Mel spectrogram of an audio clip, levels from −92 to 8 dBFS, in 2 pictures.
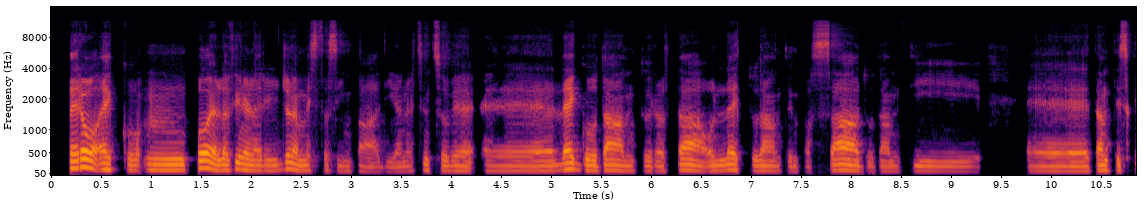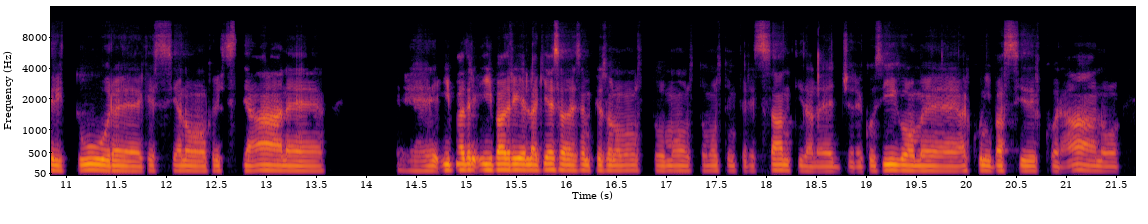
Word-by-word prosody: Però 165 Hz, +2 st, +8 dB
ecco, 130 Hz, -3 st, 0 dB
mhmm, 120 Hz, -1 st, +1 dB
poi 160 Hz, -1 st, +8 dB
alla 120 Hz, -2 st, +5 dB
fine 125 Hz, +1 st, +2 dB
la 110 Hz, -1 st, 0 dB
religione 115 Hz, +5 st, 0 dB
a -, -, +1 dB
me 110 Hz, 0 st, -1 dB
sta 110 Hz, +1 st, -10 dB
simpatica, 95 Hz, -2 st, -10 dB
nel 100 Hz, +1 st, -11 dB
senso 115 Hz, -3 st, -6 dB
che, 105 Hz, -1 st, -3 dB
ehm, 105 Hz, 0 st, -4 dB
leggo 125 Hz, -3 st, +3 dB
tanto 110 Hz, -3 st, -1 dB
in -, -, -4 dB
realtà, 105 Hz, +2 st, 0 dB
ho 100 Hz, +2 st, -2 dB
letto 115 Hz, 0 st, -1 dB
tanto 105 Hz, -1 st, -4 dB
in 100 Hz, -, -12 dB
passato, 110 Hz, -1 st, 0 dB
tanti 100 Hz, -1 st, -9 dB, 0.4 s
ehm, 100 Hz, 0 st, -2 dB
tante 115 Hz, +2 st, -1 dB
scritture 110 Hz, -2 st, +2 dB
che 110 Hz, -, -7 dB
siano 105 Hz, -2 st, -2 dB
cristiane, 105 Hz, -1 st, -1 dB, 0.7 s
ehm 105 Hz, -1 st, -6 dB
i 120 Hz, -, +3 dB
padri 125 Hz, 0 st, +3 dB
i 125 Hz, -, +4 dB
padri 125 Hz, 0 st, +6 dB
della 120 Hz, -1 st, +5 dB
chiesa 125 Hz, +1 st, +2 dB
ad 115 Hz, -, +2 dB
esempio 115 Hz, 0 st, -2 dB
sono 110 Hz, 0 st, -2 dB
molto, 110 Hz, -1 st, -7 dB
molto, 110 Hz, 0 st, -6 dB
molto 110 Hz, 0 st, -8 dB
interessanti 110 Hz, +2 st, -4 dB
da 100 Hz, -2 st, -6 dB
leggere, 95 Hz, 0 st, -7 dB
così 115 Hz, +4 st, +1 dB
come 105 Hz, -3 st, 0 dB
alcuni 105 Hz, +2 st, -3 dB
passi 110 Hz, +1 st, -3 dB
del 105 Hz, -1 st, -3 dB
Corano, 100 Hz, -1 st, -5 dB
110 Hz, 150 wpm, -23 LUFS, 105-115 Hz, 0.7 s, Però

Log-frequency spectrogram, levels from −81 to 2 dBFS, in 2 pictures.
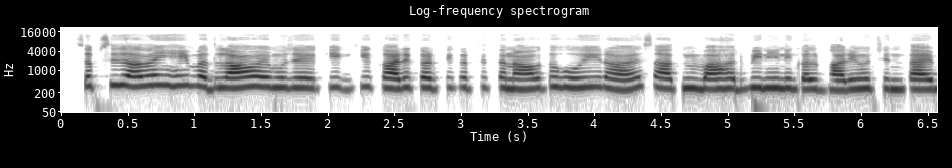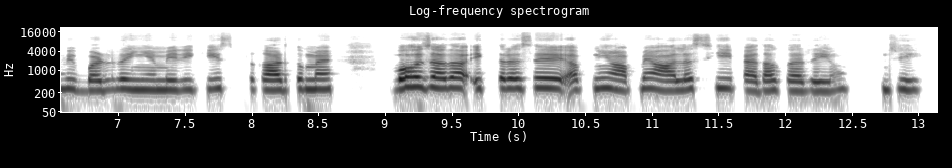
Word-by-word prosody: सबसे 340 Hz, +2 st, -4 dB
ज़्यादा 330 Hz, 0 st, +3 dB
यही 345 Hz, -1 st, -3 dB
बदलाव 295 Hz, -1 st, +4 dB
है 310 Hz, -1 st, +3 dB
मुझे 290 Hz, -1 st, -2 dB
कि 300 Hz, +1 st, -10 dB
कि 265 Hz, +5 st, -12 dB
ये -, -, -8 dB
कार्य 280 Hz, +1 st, +4 dB
करते-करते 290 Hz, 0 st, -4 dB
तनाव 265 Hz, -1 st, +1 dB
तो 310 Hz, +3 st, -6 dB
हो 295 Hz, -1 st, -1 dB
ही 305 Hz, +1 st, -3 dB
रहा 265 Hz, -4 st, 0 dB
है। 275 Hz, +4 st, -1 dB
साथ 285 Hz, -4 st, +1 dB
में 280 Hz, -1 st, 0 dB
बाहर 265 Hz, 0 st, +2 dB
भी 290 Hz, +1 st, -2 dB
नहीं 285 Hz, 0 st, +1 dB
निकल 265 Hz, -1 st, -2 dB
पा 245 Hz, -, +4 dB
रही 250 Hz, +2 st, 0 dB
हूँ 270 Hz, 0 st, 0 dB
चिंताएँ 255 Hz, -1 st, 0 dB
भी 265 Hz, 0 st, -3 dB
बढ़ 235 Hz, -, -1 dB
रही 260 Hz, -1 st, -1 dB
हैं 245 Hz, -, -3 dB
मेरी 245 Hz, 0 st, -4 dB
कि 265 Hz, -, -7 dB
इस 275 Hz, 0 st, -9 dB
प्रकार 250 Hz, -1 st, +3 dB
तो 265 Hz, -, -2 dB
मैं 260 Hz, 0 st, 0 dB, 0.5 s
बहुत 300 Hz, +3 st, +8 dB
ज़्यादा 285 Hz, -1 st, +4 dB
एक 260 Hz, -, -3 dB
तरह 275 Hz, 0 st, +3 dB
से 280 Hz, 0 st, +2 dB
अपने 270 Hz, +3 st, -4 dB
आप 230 Hz, -, -5 dB
में 275 Hz, -, -2 dB
आलस 250 Hz, +1 st, -1 dB
ही 280 Hz, -1 st, -3 dB
पैदा 230 Hz, 0 st, 0 dB
कर 230 Hz, -1 st, -3 dB
रही 220 Hz, -1 st, -2 dB
हूँ। 255 Hz, +4 st, -12 dB, 0.3 s
जी। 245 Hz, 0 st, -6 dB
270 Hz, 235 wpm, -20 LUFS, 255-290 Hz, 0.5 s, बहुत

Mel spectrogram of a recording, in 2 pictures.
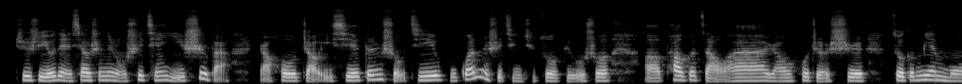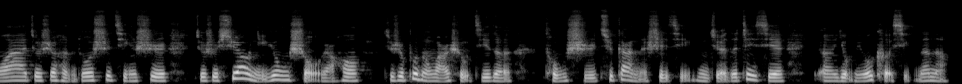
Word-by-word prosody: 就 195 Hz, -2 st, +2 dB
是 185 Hz, -1 st, +1 dB
有 175 Hz, +2 st, +6 dB
点 185 Hz, -4 st, +2 dB
像 180 Hz, +3 st, +3 dB
是 180 Hz, +2 st, -1 dB
那 195 Hz, 0 st, 0 dB
种 160 Hz, -3 st, -1 dB
睡 210 Hz, +6 st, 0 dB
前 200 Hz, -2 st, -3 dB
仪 -, -, -1 dB
式 255 Hz, +9 st, +2 dB
吧。 -, -, -5 dB, 0.3 s
然 -, -, -4 dB
后 170 Hz, -2 st, +4 dB
找 165 Hz, -, -1 dB
一 -, -, -4 dB
些 180 Hz, -1 st, +3 dB
跟 215 Hz, +5 st, +1 dB
手 -, -, -1 dB
机 195 Hz, +2 st, +3 dB
无 205 Hz, -5 st, -4 dB
关 245 Hz, -, +2 dB
的 255 Hz, -, +1 dB
事 160 Hz, -, -4 dB
情 145 Hz, 0 st, -10 dB
去 145 Hz, -, -16 dB
做， 160 Hz, -1 st, +1 dB
比 150 Hz, -, -7 dB
如 140 Hz, -, -2 dB
说， 170 Hz, -1 st, +2 dB, 0.4 s
嗯， 150 Hz, 0 st, -1 dB
泡 205 Hz, +1 st, +4 dB
个 200 Hz, -, 0 dB
澡 195 Hz, -, -1 dB
啊， 170 Hz, +1 st, +1 dB
然 160 Hz, -1 st, -1 dB
后 160 Hz, -, -2 dB
或 160 Hz, +2 st, -1 dB
者 145 Hz, -3 st, -2 dB
是 165 Hz, -2 st, +2 dB, 0.3 s
做 190 Hz, -, +6 dB
个 185 Hz, +1 st, +1 dB
面 210 Hz, 0 st, +3 dB
膜 165 Hz, -3 st, 0 dB
啊， 180 Hz, +1 st, -1 dB
就 180 Hz, 0 st, 0 dB
是 185 Hz, -, +1 dB
很 165 Hz, -4 st, -4 dB
多 180 Hz, +1 st, +3 dB
事 200 Hz, +2 st, -2 dB
情 165 Hz, -4 st, -4 dB
是 165 Hz, -2 st, +1 dB, 0.2 s
就 170 Hz, -, 0 dB
是 175 Hz, 0 st, 0 dB
需 225 Hz, -, -1 dB
要 270 Hz, -3 st, +6 dB
你 175 Hz, -9 st, -2 dB
用 205 Hz, +1 st, +2 dB
手， -, -, +1 dB
然 -, -, -5 dB
后 170 Hz, -2 st, -1 dB, 0.2 s
就 180 Hz, -, -5 dB
是 185 Hz, -, +3 dB
不 250 Hz, +7 st, +5 dB
能 165 Hz, -5 st, -1 dB
玩 150 Hz, -2 st, -1 dB
儿 160 Hz, -, -1 dB
手 -, -, -1 dB
机 160 Hz, -1 st, -2 dB
的 155 Hz, -, 0 dB, 0.3 s
同 160 Hz, -, -1 dB
时 150 Hz, -4 st, -3 dB
去 170 Hz, +5 st, -3 dB
干 200 Hz, -4 st, -1 dB
的 -, -, -7 dB
事 -, -, -2 dB
情。 -, -, -8 dB
你 160 Hz, -, -3 dB
觉 -, -, 0 dB
得 165 Hz, -, +1 dB
这 225 Hz, +4 st, +3 dB
些， 160 Hz, -5 st, +2 dB, 0.3 s
呃， 165 Hz, -1 st, -2 dB
有 160 Hz, 0 st, +2 dB
没 155 Hz, -, -8 dB
有 165 Hz, +6 st, +3 dB
可 -, -, +1 dB
行 -, -, -7 dB
的 170 Hz, +1 st, -2 dB
呢？ 165 Hz, -2 st, -5 dB
175 Hz, 285 characters per minute, -22 LUFS, 165-195 Hz, 0.4 s, 有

